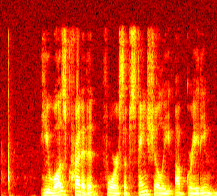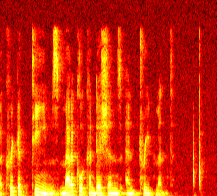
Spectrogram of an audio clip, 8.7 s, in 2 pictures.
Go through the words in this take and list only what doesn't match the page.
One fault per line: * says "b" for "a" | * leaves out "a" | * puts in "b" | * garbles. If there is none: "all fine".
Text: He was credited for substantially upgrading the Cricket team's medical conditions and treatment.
all fine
